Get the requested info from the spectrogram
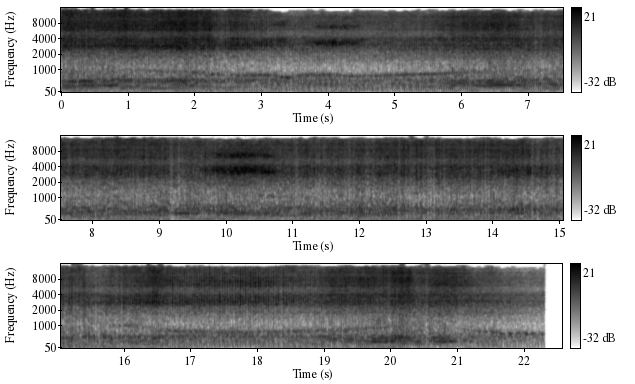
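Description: Go-kart engine heard from on board, its pitch rising and falling over and over as the kart accelerates out of corners and lifts off for the next. The sound cuts off suddenly near the end.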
